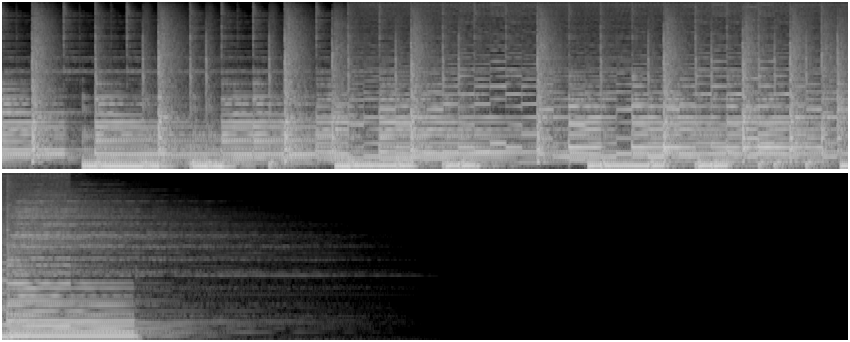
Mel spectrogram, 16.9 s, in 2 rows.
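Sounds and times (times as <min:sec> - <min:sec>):
rock backing track: 0:00.0 - 0:10.8.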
